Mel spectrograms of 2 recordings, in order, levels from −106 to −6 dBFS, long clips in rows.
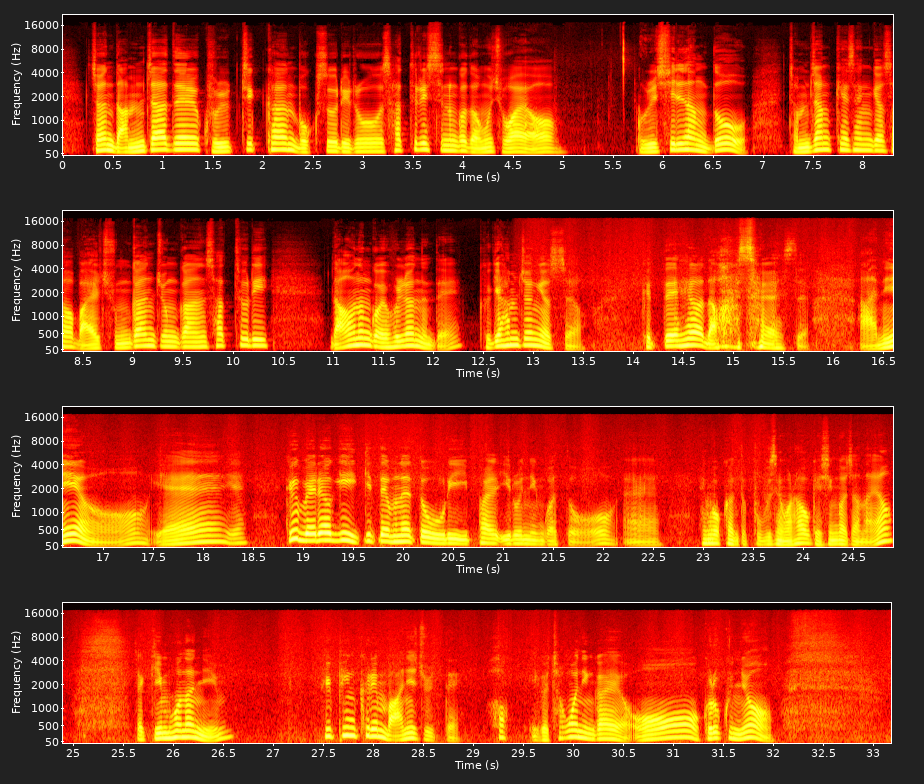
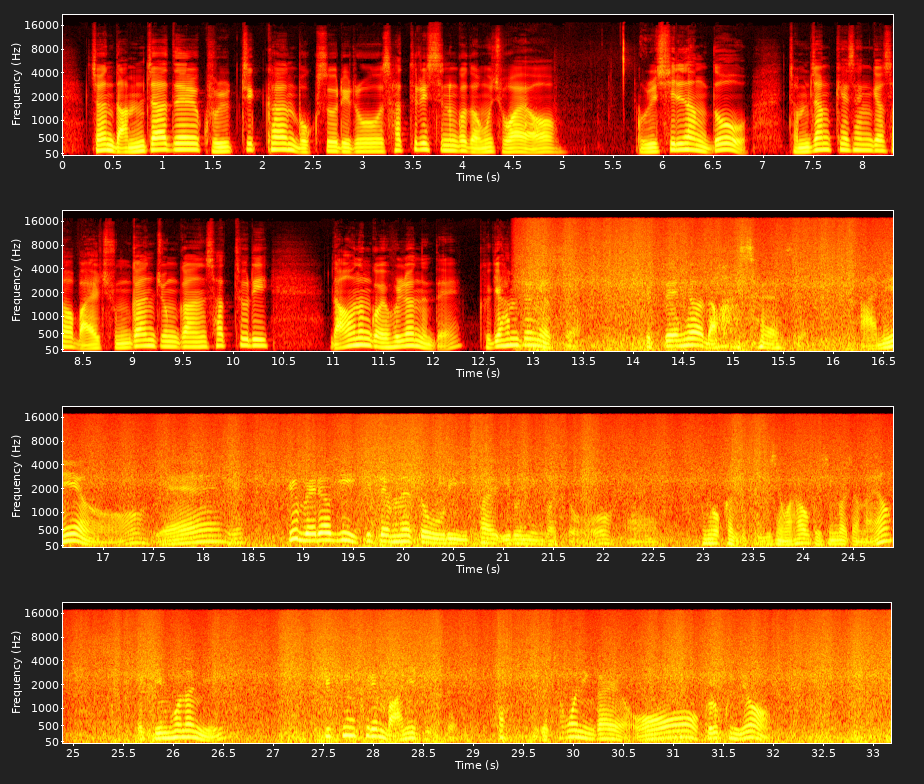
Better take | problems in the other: first | hiss; loud; from 13 s on; 2 dB below the speech; faint in the first

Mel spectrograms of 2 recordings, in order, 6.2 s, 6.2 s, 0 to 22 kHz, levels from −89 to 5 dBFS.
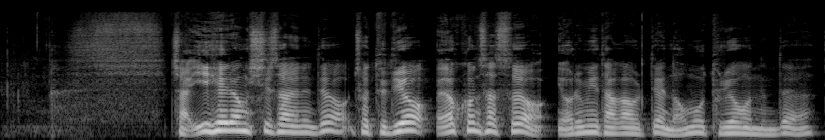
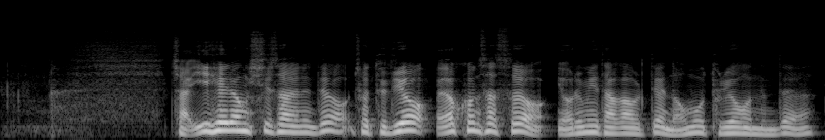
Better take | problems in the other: first | muffled; very; fading above 1.5 kHz

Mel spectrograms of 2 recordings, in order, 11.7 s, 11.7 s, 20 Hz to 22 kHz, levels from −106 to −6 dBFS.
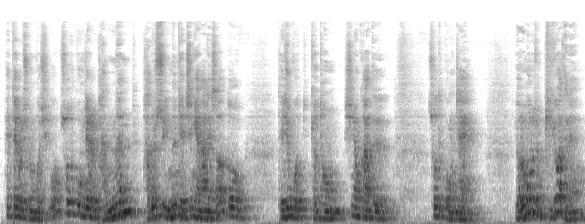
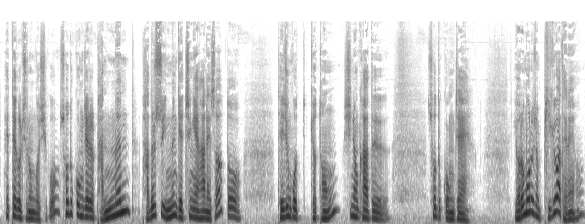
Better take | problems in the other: second | off-mic speech; far // room echo; noticeable; dies away in 0.5 s

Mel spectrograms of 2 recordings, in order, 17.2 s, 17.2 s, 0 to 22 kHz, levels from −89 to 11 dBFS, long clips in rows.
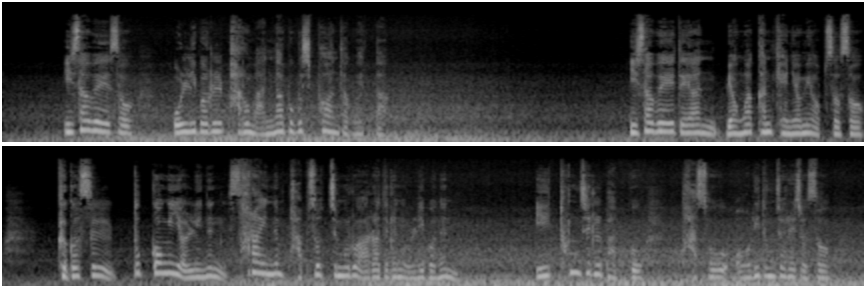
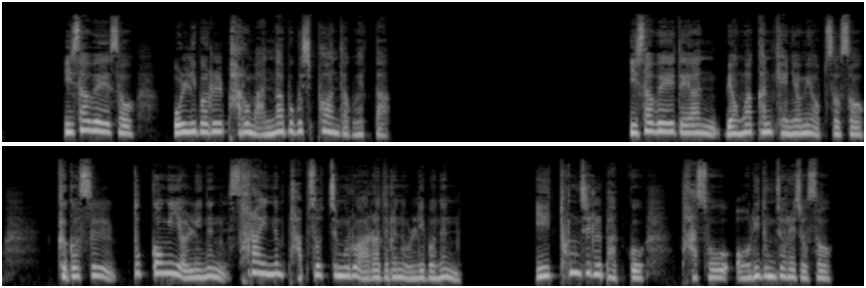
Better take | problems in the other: second | wind noise on the microphone; occasional gusts; 15 dB below the speech

